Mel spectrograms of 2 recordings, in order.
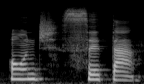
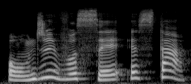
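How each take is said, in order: First: Words are shortened and the final vowels almost vanish. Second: Every word is said fully, with no reductions. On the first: It sounds like natural speech with a friend. The speaker calls it right. "the most natural way would be" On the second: It sounds like reading a sentence out of context. The speaker calls it wrong. "completely, right, without reductions"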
